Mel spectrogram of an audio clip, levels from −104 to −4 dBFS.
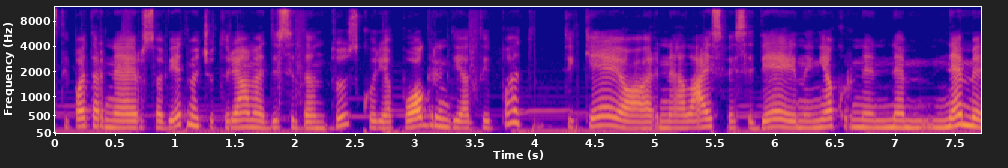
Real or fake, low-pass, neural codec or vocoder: real; 10.8 kHz; none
